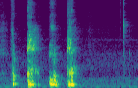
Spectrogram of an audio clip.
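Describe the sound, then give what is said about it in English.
A dry cough fit: a small clearing of the throat followed by three harsh, evenly spaced coughs, then quiet with a faint click. “I cough.”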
